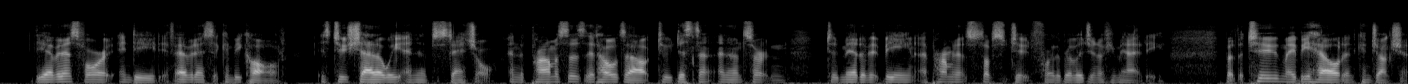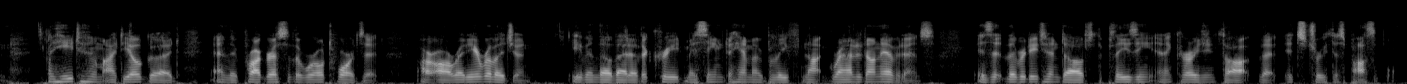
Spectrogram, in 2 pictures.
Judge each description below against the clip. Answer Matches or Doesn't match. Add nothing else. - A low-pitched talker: Matches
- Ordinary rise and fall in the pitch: Doesn't match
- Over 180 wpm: Matches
